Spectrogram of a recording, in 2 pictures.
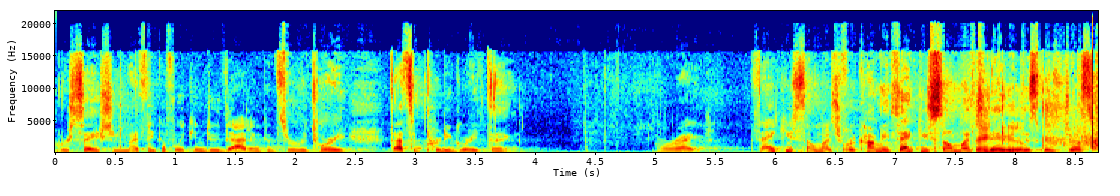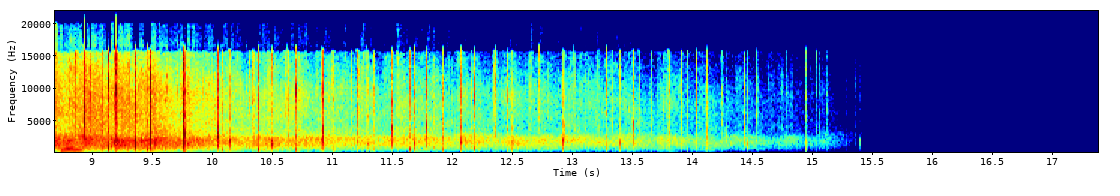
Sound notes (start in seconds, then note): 9.5 applause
